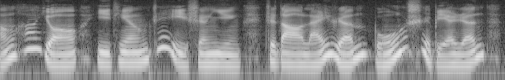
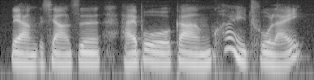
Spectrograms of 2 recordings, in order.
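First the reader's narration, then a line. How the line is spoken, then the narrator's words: Chuckling. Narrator (Chinese): 来人嘿嘿一笑道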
